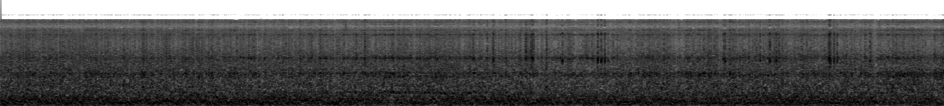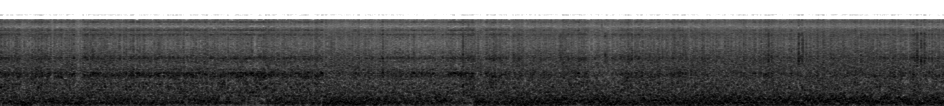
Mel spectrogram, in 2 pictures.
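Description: Loud, steady wind rumble on the microphone of a camera riding on a moving road bicycle, with a faint hum of tyres on the road.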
